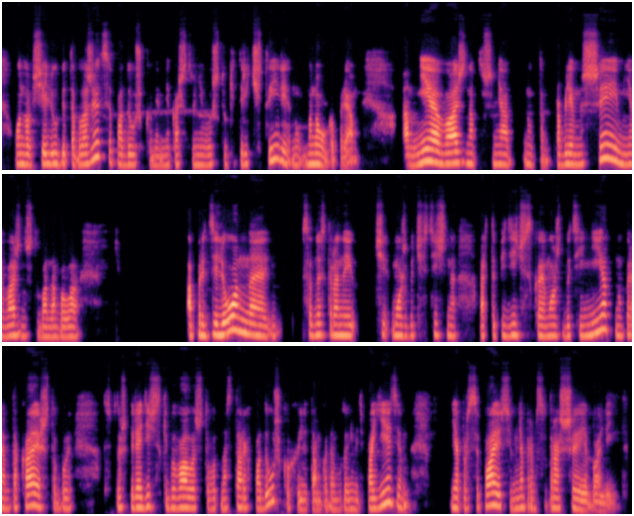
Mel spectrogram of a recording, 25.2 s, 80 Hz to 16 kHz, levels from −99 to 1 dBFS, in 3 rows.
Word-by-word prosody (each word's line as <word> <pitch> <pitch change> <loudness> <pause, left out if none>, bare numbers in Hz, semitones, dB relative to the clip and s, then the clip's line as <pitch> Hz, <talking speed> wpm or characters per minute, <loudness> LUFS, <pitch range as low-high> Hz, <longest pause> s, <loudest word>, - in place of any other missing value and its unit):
он 180 0 0
вообще 175 +2 0
любит 180 -1 -2
обложиться 245 - 0
подушками. 170 -4 -5
Мне 165 +1 -8
кажется, 170 0 -6
у - - -6
него 165 0 -6
штуки 170 0 -10
3-4, 210 +4 -2
ну, 165 - -7
много 180 -2 -1
прям. - - -4 0.6
А 165 - +3
мне 205 +6 +7
важно, 190 +1 +6
потому 180 - -11
что 180 - -6
у - - -5
меня, 180 +2 -2
ну, 180 -4 -8
там, - - -10
проблемы 175 0 -1
с 185 - -3
шеей, 265 -1 +3
мне 180 -2 -3
важно, 185 +1 0
чтобы 180 -2 -5
она 170 0 -2
была 170 0 -2 1.4
определенная. 200 -1 +5 0.3
С - - -9
одной 200 0 0
стороны, 190 -1 0 0.2
ч 205 - -5
может 190 -1 -1
быть, 185 0 -8
частично 195 -3 -7 0.3
ортопедическая, 185 0 -3
может 185 +1 -2
быть, 180 +1 -8
и 180 - -4
нет, 240 +11 +2
но 180 -5 -6
прям 180 -2 -2
такая, 210 +3 +5
чтобы 175 -2 -5
то - - -20 0.4
есть, - - -16
потому 185 - -5
что - - -12
периодически 190 +2 0
бывало, 185 0 +4
что 180 - -9
вот 170 +1 -9
на 170 - -5
старых 190 0 -2
подушках 215 - -3
или 155 0 -4
там, - - -3
когда - - -7
мы 155 - -10
куда-нибудь 160 -1 -8
поедем, 215 +4 +1 0.5
я 185 -3 +1
просыпаюсь, 210 +4 +4
и - - -8
у - - -7
меня 190 - -1
прям 190 -3 -6
с - - -11
утра 180 -2 -1
шея 170 -4 0
болит. 145 +9 -6
185 Hz, 180 wpm, -23 LUFS, 175-200 Hz, 1.4 s, мне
